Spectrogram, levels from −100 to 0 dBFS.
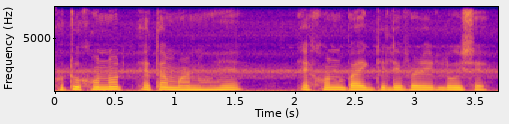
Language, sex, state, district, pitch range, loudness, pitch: Assamese, male, Assam, Sonitpur, 175-195 Hz, -15 LUFS, 185 Hz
